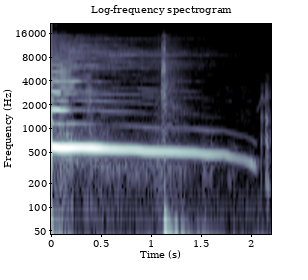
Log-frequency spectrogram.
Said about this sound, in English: Off stage, wolf call.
